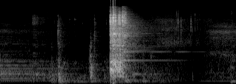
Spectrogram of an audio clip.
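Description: Harbor Freight benchtop sheet metal brake and a freshly bent sheet-metal panel: a metallic ring fading over the first half second, then a single sharp metal clank about a second in, with a short ring after it, as the bent piece is freed from the brake.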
